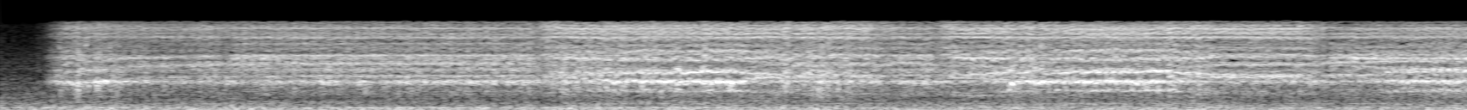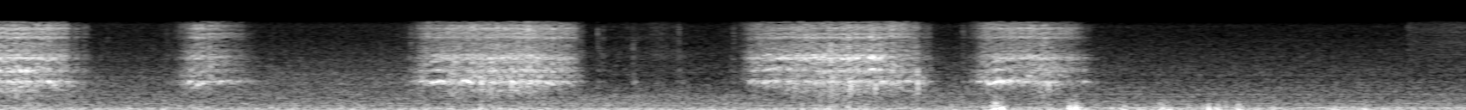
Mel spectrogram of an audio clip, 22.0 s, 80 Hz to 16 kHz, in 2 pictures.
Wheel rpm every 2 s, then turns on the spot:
120, 160, 160, 160, 160, 110, 10, 60, 80, 40, 0.
14-16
